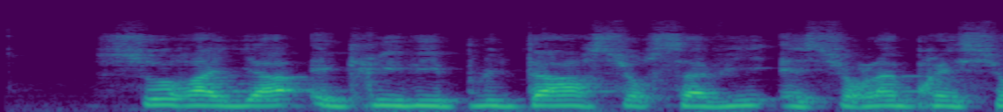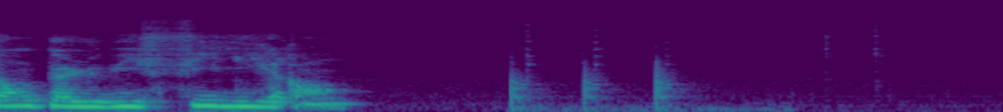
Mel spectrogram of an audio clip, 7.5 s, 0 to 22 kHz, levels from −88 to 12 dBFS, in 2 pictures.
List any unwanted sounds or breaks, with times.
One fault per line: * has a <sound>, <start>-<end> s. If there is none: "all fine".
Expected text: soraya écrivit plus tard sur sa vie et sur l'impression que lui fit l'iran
* has a thud, 5.7-6.8 s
